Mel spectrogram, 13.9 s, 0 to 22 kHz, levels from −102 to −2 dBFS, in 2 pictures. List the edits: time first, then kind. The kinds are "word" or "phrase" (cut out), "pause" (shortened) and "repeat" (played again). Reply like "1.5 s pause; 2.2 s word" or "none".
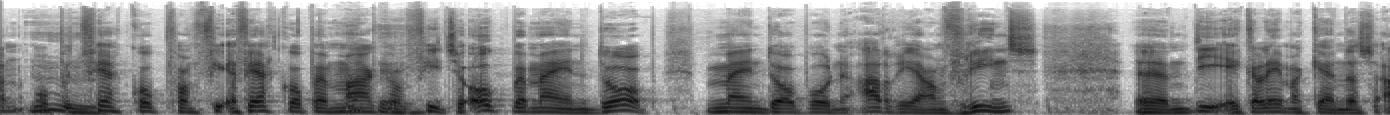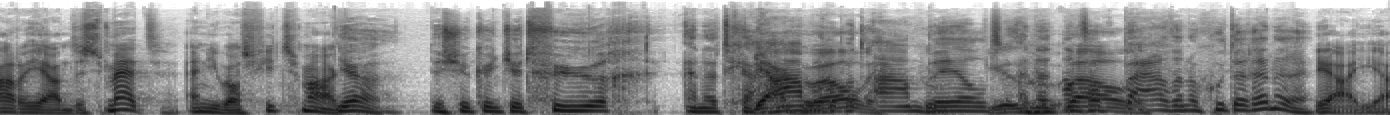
12.3 s word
